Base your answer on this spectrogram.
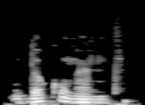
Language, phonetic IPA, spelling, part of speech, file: Polish, [dɔˈkũmɛ̃nt], dokument, noun, Pl-dokument.ogg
